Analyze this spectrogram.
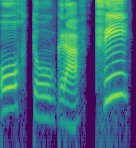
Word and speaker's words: ortografia: Nós colocamos uma tonalidade mais forte quando nós falamos ortografia. Nós temos uma tonicidade, uma força maior na penúltima sílaba e é uma paroxítona não acentuada porque termina com a letra A.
